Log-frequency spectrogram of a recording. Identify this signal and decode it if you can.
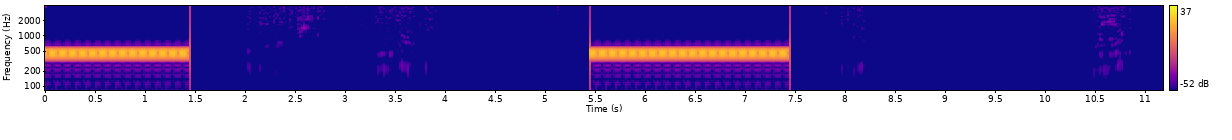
Ringback tone (North America), 440 + 480 Hz.
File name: CENTRAL NAVIERAS / out onelinecapacitacion - .78748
